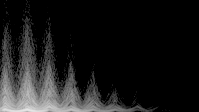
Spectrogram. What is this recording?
A wobbly cartoon / video game effect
